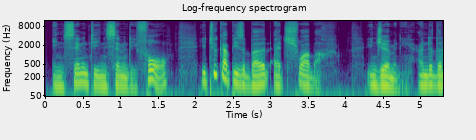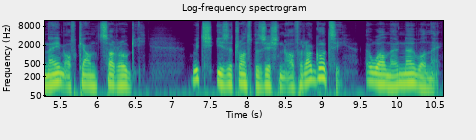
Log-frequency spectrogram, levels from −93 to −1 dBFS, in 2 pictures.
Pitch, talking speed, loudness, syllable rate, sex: 110 Hz, 165 wpm, -20 LUFS, 5.7 syllables/s, male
